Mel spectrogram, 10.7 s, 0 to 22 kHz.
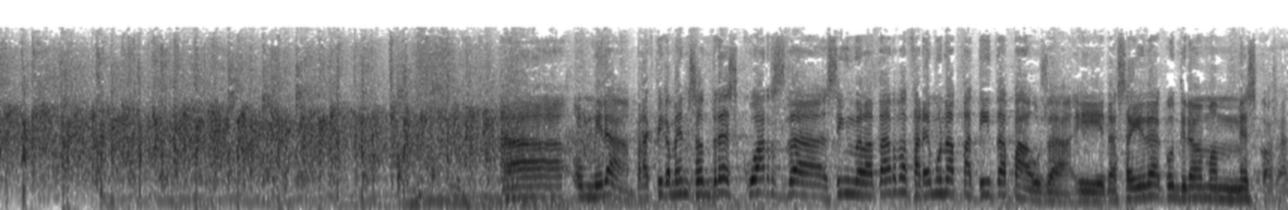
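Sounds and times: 
crowd applause: 0.0s - 5.3s
speech: 4.2s - 10.7s.

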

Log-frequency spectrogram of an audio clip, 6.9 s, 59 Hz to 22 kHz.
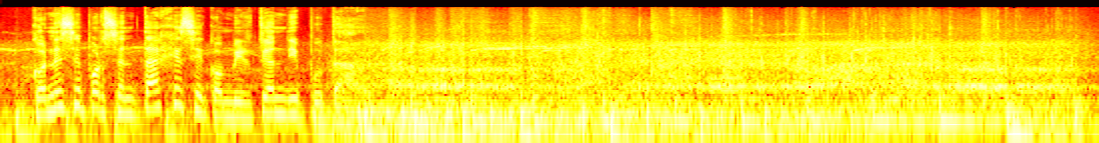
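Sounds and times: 
large crowd of mostly young people cheering at a packed arena on election night: 0.0s - 6.8s
speech: 0.2s - 3.1s
scattered shouts from crowd at a packed arena: 2.3s - 6.7s.

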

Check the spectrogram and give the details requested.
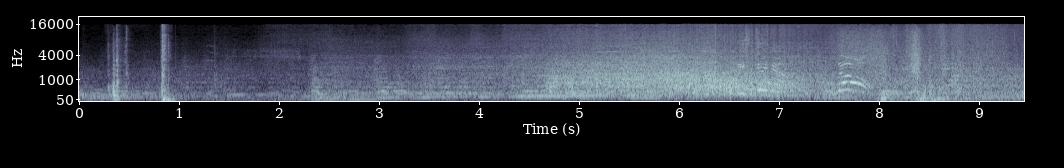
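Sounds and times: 
car rolling forward and plunging into water: 4.3s - 9.4s.

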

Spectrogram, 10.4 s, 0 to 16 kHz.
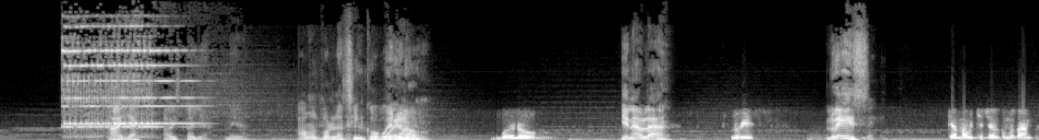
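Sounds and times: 
telephone bell ringing: 0.6s - 2.3s
speech: 1.1s - 5.6s, 6.2s - 7.6s, 8.2s - 8.8s, 9.5s - 10.3s.

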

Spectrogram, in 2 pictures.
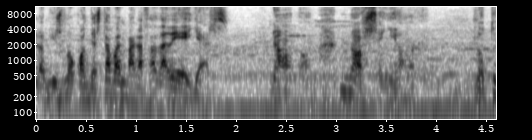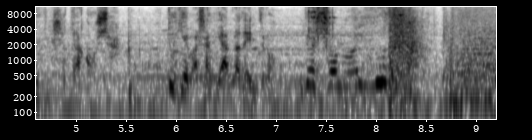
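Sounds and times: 
speech: 0.0s - 9.0s
sharp loud gunshot crack: 8.1s - 9.1s.

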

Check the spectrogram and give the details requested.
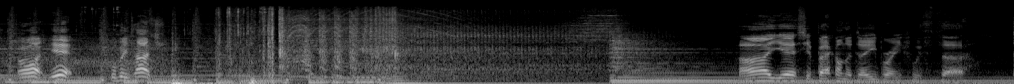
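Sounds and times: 
speech: 0.2s - 1.8s, 7.4s - 10.1s
car engine cranking with rapid clicking in a car park: 0.8s - 6.8s
car engine running with a steady rumble in a car park: 0.9s - 10.1s.

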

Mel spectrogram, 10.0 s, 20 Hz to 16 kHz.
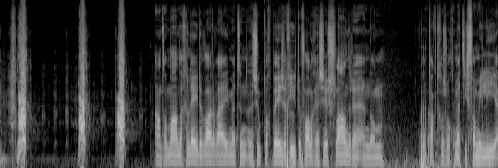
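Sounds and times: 
dog barking: 0.3s - 0.7s, 1.5s - 2.7s
dog panting: 0.3s - 3.1s
speech: 3.1s - 7.8s, 8.6s - 9.9s.

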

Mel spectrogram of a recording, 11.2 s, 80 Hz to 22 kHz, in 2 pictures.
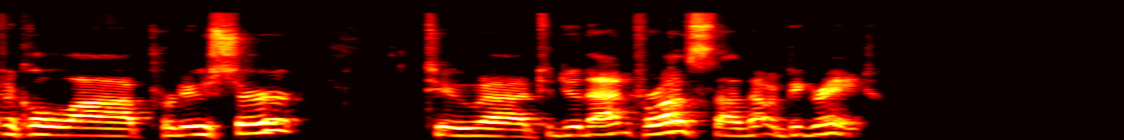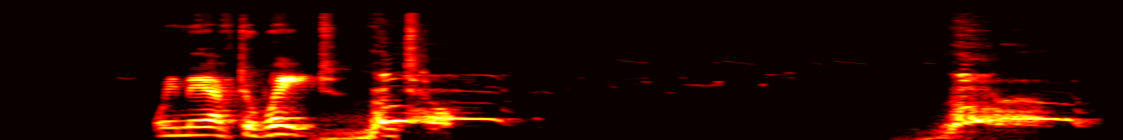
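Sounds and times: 
speech: 0.0s - 4.5s, 6.4s - 8.0s, 10.4s - 10.7s
dog barking: 7.3s - 8.3s, 10.2s - 11.2s.

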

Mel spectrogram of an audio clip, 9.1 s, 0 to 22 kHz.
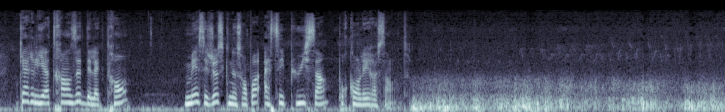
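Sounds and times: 
soft hiss of rain: 0.0s - 9.0s
speech: 0.2s - 1.7s, 2.3s - 5.3s
deep rolling thunder from a lightning strike: 5.1s - 9.0s.

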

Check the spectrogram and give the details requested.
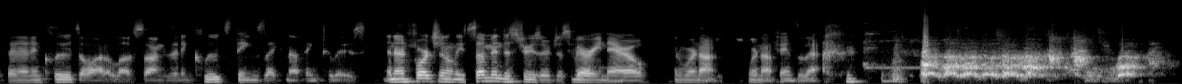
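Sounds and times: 
speech: 0.1s - 9.2s
doorbell ringing: 8.6s - 10.3s
dog barking and yelping at the doorbell: 9.2s - 11.8s.

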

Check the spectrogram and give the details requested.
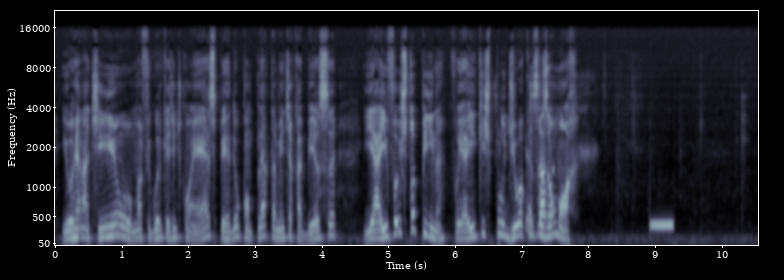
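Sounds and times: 
low hum: 0.0s - 10.5s
speech: 0.1s - 8.0s
telephone busy tone after a dropped call: 8.9s - 9.3s.

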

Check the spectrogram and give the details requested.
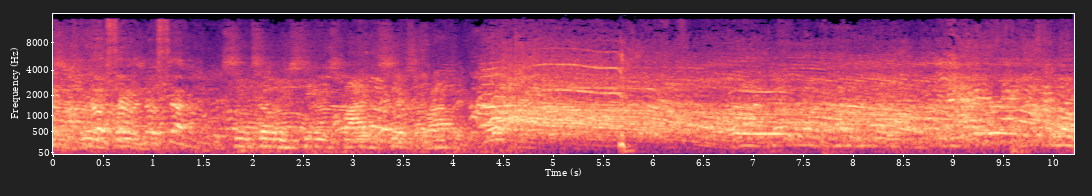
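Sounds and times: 
noisy crowd chattering: 0.0s - 10.1s
crowd loud cheering: 4.2s - 10.1s.

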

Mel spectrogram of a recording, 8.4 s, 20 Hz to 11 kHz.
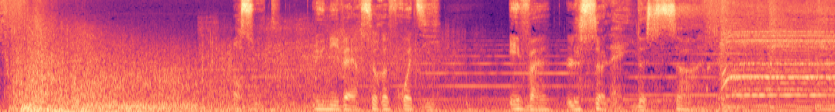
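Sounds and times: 
big bang explosion sound effect with sustained low rumble: 0.0s - 8.2s
speech: 3.2s - 4.5s, 5.1s - 7.5s.

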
